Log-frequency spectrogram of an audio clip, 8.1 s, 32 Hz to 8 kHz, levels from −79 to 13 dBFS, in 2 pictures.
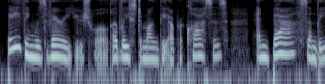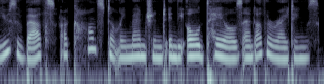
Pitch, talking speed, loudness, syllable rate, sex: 200 Hz, 200 wpm, -18 LUFS, 5.5 syllables/s, female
